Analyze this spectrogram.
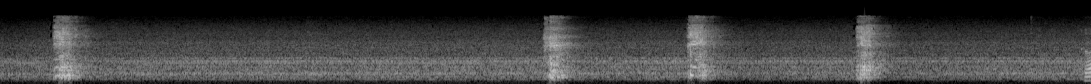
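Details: Male cat with hairballs, second episode in a week, coughing indoors: four short, sharp, hissy cough bursts at irregular intervals; given coconut oil after hairball remedy ran out, after which coughing stopped.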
